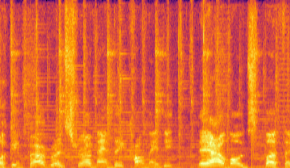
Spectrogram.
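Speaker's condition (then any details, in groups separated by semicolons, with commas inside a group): Cerebral palsy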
